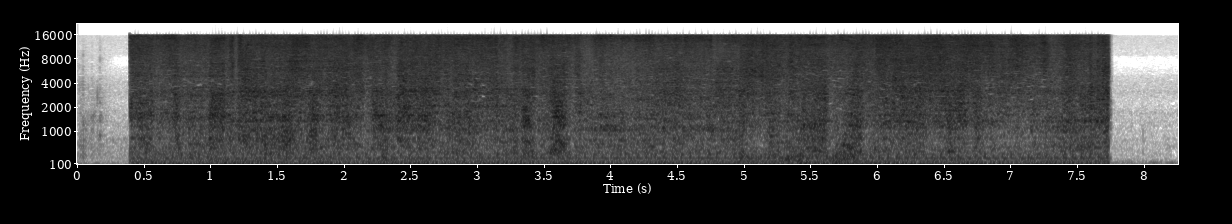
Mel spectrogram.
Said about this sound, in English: So now with compressed air, I'll blow all that stuff off real good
